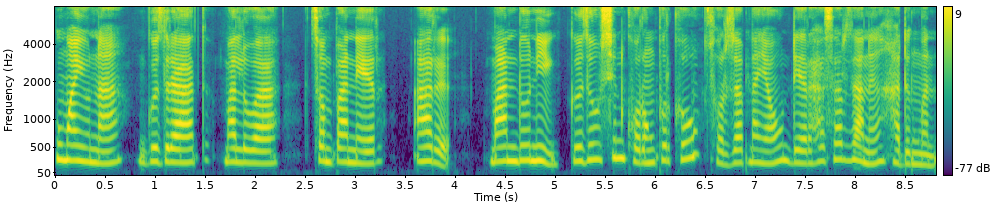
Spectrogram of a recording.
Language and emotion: Bodo, neutral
